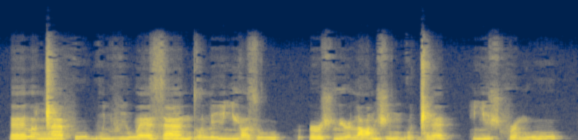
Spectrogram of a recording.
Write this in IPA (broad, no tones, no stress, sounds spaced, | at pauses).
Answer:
ɛ l ʌ ŋ͡ǁ æ f u b u ʎ v i w ɛ z æ n d ʊ l i ʎ j ʌ z u | ʔ ə˞ ʃ lʲ ə˞ l ɑ n d͡ʒ i m b ʊ ɡ͡ǁ ɛ | ʎ i ʃ f ə˞ n w u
